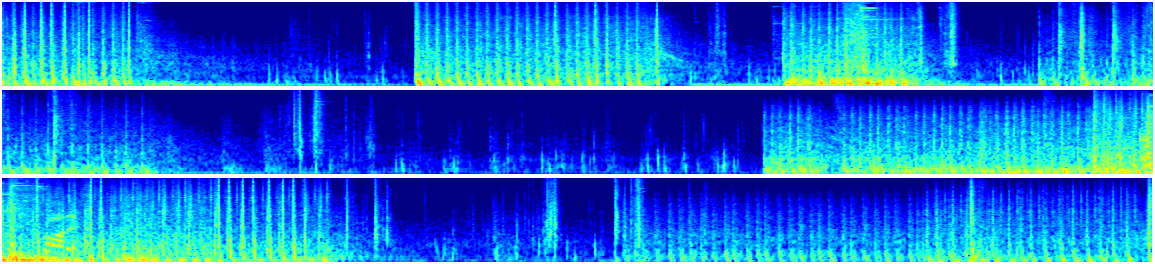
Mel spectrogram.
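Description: Bursts of automatic gunfire and scattered shots from a Blood Strike battle, loud and close, arriving in several intense stretches broken by short quieter gaps.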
